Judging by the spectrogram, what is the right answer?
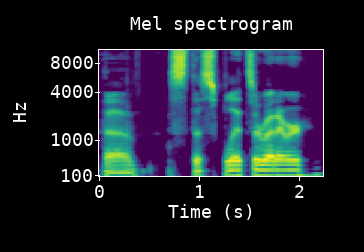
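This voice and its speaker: A man's voice: on the low side, steady tone, moderate pace, smooth, no room sound. A man co-hosting a podcast, chiming in with dry, teasing remarks. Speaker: podcast co-host. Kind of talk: casual chat.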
